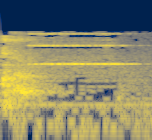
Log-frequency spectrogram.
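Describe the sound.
Cell phone ringing during a church sermon: a faint, steady electronic tone held for about two seconds over a voice speaking underneath.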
